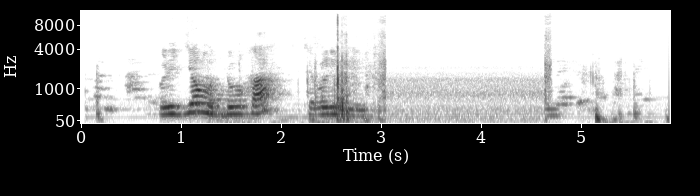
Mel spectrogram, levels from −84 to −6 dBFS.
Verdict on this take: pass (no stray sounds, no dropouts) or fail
pass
